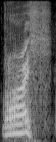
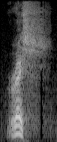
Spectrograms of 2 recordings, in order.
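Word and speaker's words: ר: The other is Resh. Resh. You see? Resh. You put your teeth together and you roll your tongue. Resh is the letter R. Resh.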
